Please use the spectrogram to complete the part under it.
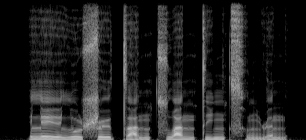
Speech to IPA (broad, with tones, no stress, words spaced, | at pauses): le˥˧ɪ̯lu˥˩ʂɻ̩˥ t̪a˧˥nt͡swa˥n t̪i˥ŋt͡sʰɤ˨ŋɻə˥˩n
